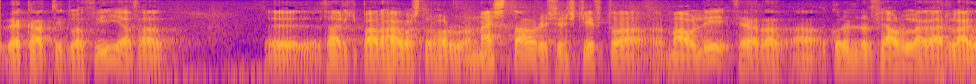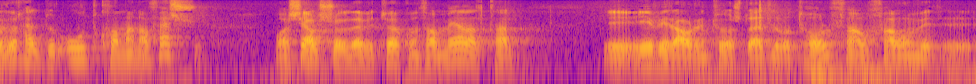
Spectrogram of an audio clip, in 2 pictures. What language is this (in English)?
Icelandic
